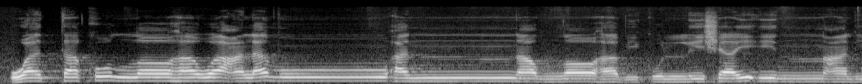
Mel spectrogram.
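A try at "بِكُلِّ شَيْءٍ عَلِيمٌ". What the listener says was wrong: Nah, syai'in yang ditahan. Wattaqullah, ulangi.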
